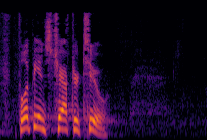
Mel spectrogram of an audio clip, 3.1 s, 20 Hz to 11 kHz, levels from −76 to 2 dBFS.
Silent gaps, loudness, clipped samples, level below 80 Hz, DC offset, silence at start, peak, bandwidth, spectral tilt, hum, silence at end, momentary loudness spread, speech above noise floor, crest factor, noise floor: none; -26 LUFS; under 0.1%; -78 dBFS; under 0.1%; 0.05 s; -10 dBFS; 8.8 kHz; -4 dB/octave; none; 1.5 s; 5 LU; 36 dB; 18 dB; -61 dBFS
